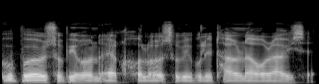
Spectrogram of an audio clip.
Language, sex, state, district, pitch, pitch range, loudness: Assamese, male, Assam, Kamrup Metropolitan, 85 Hz, 85-90 Hz, -16 LUFS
